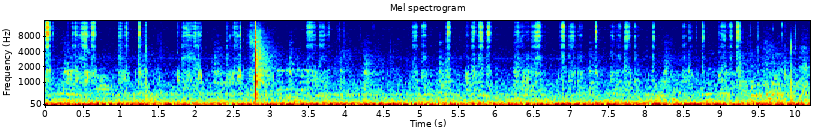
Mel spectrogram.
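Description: Chalk or marker scratching steadily across a board in a lecture on calculus, a continuous soft scraping with one sharp tap partway through, close and clear with no talking.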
